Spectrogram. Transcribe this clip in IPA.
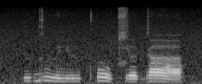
ɯɡɯːlʲɯː pʰot͡ɕəː ɡa

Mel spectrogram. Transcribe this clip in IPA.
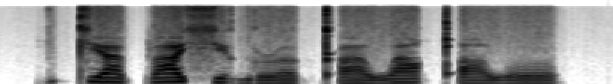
tʲa˦˨ pa˦sʲə˨ɡɹə˨kʼa˨ wa˦qʼa˨wʊ˦

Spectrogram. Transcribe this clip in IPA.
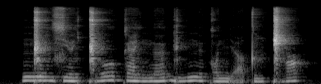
ŋ͡ǁølʲsʲœːlʲɡ͡ǁoː kælʲŋœ ɡy ŋøɡɔnʲɑ̰ tiɡ͡ǁɑ

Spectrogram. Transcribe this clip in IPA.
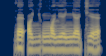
ɾɛʔɒ ʎʊŋ͡mɔlʲɛːɲɛː kʲɛ

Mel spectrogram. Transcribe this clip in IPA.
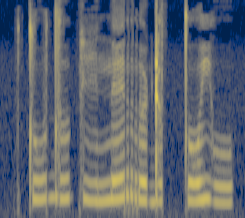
tu˨˥dɯ˨˥ki˨ n̪e˨˥rɯ˨ɖɯ˨t t̪o˨˥ju˨

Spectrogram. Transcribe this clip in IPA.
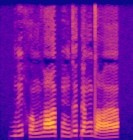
bĩ˧˥ho˩˧ŋðˤaː˧˥ pũ˧ɡɘ˥ ɗɘ˧˥ŋdˤaː˩˧

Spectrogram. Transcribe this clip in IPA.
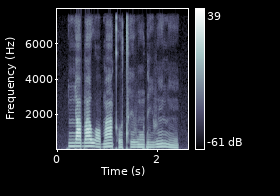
ɲa˦ba˦wɔ˨ bã˦kʼʊ˨tʰɪ˨ βũ˨ɗi˨βĩ˦ŋĩ˨

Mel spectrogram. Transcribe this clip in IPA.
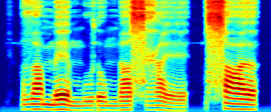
ðˤimɛmu ɾomisˤɣɛ | sˤɐ

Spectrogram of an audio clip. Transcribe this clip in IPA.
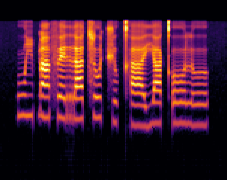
wi˦ɓã˦ fɛ˦ra˦t͡so˦ t͡ʃʊ˨ kʰaː˨ja˦kʼoː˦ lʊ˦

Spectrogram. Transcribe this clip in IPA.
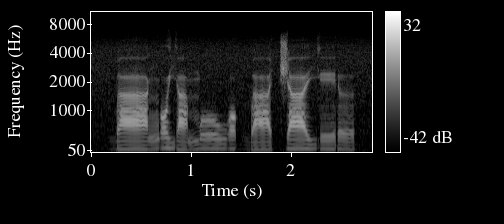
ɡ͡baː˨ ŋɔ˦ja˨moː˦ wɔ˧ɡ͡baː˨t͡ʃaː˦ jeː˦ ɾə˧

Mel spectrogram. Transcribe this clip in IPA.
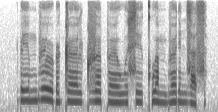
ɽɪːmbøːɽœj ʈœːlʊʈvœpœː wʊsɪːkʷʼa mbœɾɪnzas

